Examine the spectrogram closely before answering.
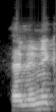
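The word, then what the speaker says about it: Hellenic: एलेनिक Republic है ना जिसको अगर हम एच को साइलेंट मान ले तो हम कहेंगे एल गणराज्य वो अभी भी कहते हैं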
